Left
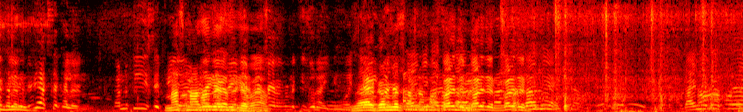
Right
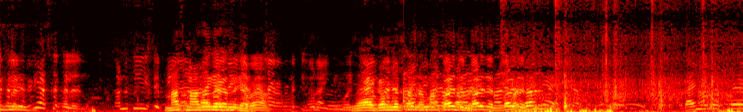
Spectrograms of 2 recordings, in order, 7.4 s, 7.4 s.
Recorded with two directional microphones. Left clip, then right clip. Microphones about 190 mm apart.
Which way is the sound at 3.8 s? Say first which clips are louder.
Left 2 dB; 40° left (ahead or behind).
